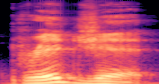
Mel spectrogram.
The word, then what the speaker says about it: Brigitte: of French bread say her name Dave Oh Brigid yeah yeah well I think she's on the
